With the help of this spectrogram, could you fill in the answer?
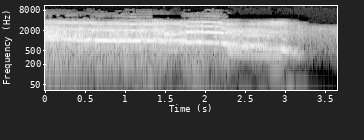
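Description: A single long, piercing scream rings out loud, held steadily for about three seconds before its pitch sags downward and it breaks off abruptly.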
